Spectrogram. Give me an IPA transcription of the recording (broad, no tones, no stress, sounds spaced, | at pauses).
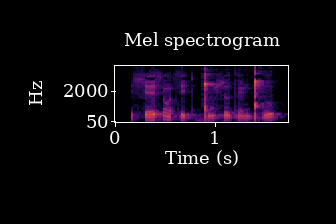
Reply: ɬ ɛ s ɔ̃ s e t ɡ͡ǃ u ɬ ɤ t ɛ̃ ǃʼ o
